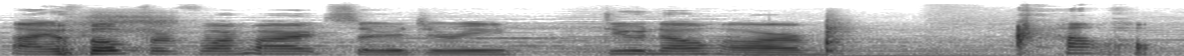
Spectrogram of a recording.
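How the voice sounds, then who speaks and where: A woman's voice: lowish voice, slow pace, over music. A woman putting on a joking robot voice, playing a hungry machine that wants to be charged. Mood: deadpan.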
